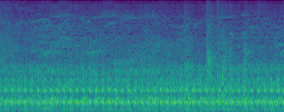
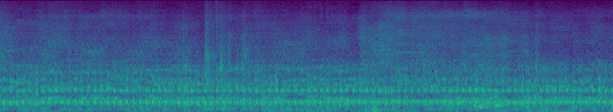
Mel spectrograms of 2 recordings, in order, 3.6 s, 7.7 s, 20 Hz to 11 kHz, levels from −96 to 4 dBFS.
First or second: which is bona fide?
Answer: first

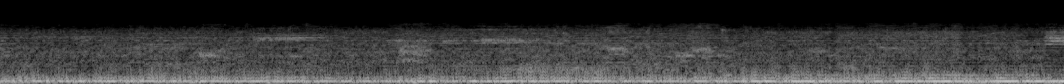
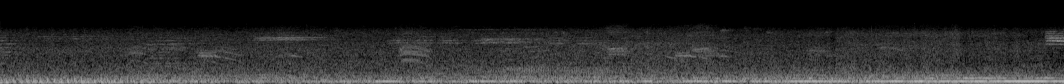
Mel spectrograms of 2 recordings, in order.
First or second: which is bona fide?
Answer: second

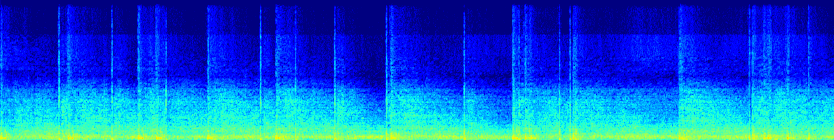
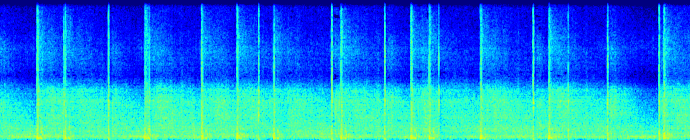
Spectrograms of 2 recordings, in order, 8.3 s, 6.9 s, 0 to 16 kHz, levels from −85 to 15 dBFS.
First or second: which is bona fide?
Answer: second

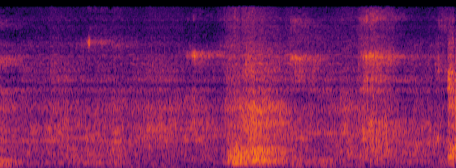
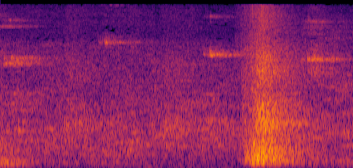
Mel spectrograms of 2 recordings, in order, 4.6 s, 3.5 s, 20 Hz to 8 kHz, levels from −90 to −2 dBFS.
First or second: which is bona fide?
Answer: second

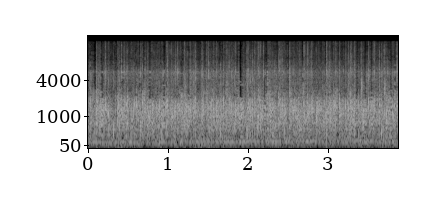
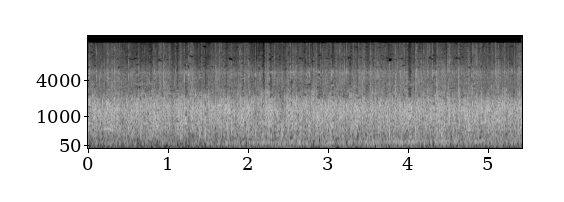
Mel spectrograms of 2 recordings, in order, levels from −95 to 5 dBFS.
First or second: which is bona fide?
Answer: first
